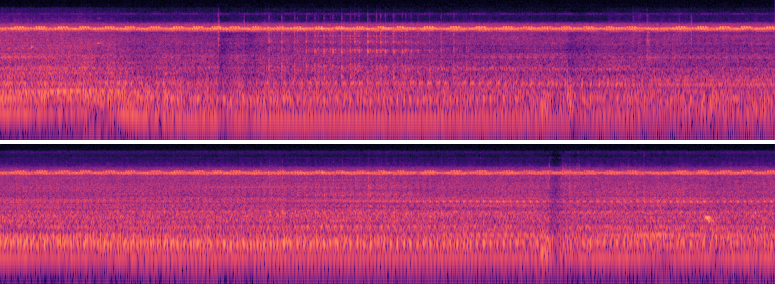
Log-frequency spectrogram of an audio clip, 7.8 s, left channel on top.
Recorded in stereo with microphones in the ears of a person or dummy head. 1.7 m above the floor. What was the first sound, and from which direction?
An insect, 75° left (ahead or behind).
